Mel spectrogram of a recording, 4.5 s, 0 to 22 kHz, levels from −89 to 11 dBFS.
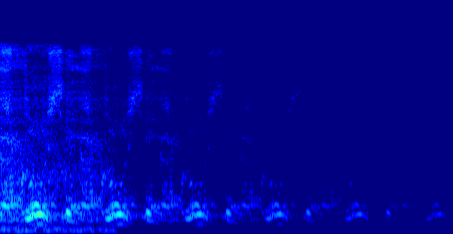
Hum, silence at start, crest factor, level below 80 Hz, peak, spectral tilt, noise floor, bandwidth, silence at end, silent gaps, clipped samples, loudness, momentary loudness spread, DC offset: none; 0 s; 20 dB; -82 dBFS; -40 dBFS; -2.5 dB/octave; -83 dBFS; 12 kHz; 0.1 s; none; under 0.1%; -57 LUFS; 14 LU; under 0.1%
